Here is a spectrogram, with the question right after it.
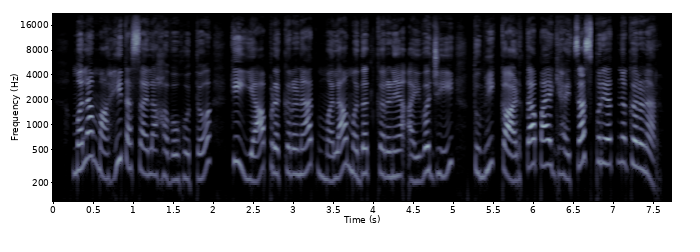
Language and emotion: Marathi, disgusted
